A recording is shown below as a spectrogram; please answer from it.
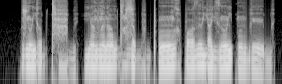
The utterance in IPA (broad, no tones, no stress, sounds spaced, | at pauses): z õ j ɤ b tʰ a̤ b | j ã v ã ɾ ã b dˤ a̤ z o b a̤ b pʼ õː ɣ ɔ̤ p ɔ ð ɯ j a j ð õ j p õ b ɪː b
